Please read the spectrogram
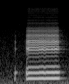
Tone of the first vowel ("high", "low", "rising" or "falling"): high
